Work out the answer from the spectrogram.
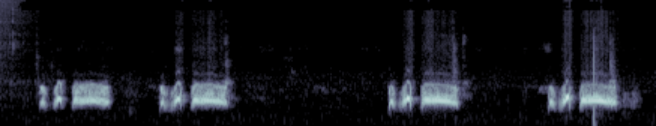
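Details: Spotted dove kept as a decoy bird, cooing in the sa gù and thúc bổi styles: four mellow phrases, each two short stuttering notes then a longer steady coo, separated by pauses of one to two seconds.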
